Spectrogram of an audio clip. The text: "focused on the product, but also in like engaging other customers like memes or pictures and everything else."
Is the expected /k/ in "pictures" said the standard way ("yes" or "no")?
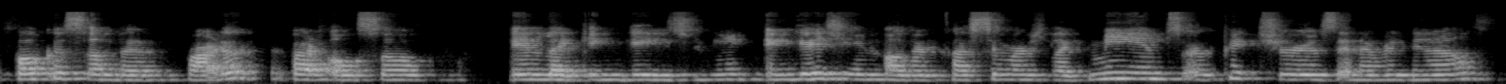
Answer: yes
